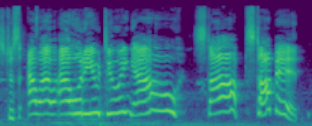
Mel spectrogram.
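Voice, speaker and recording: A put-on character voice, whiny and extremely high in pitch, moves at a fairly slow pace. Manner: whining, pleading.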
